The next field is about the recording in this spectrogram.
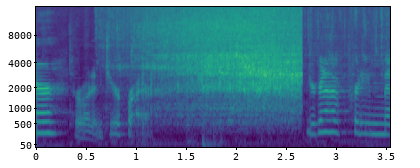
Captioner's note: sizzling and spattering of hot oil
